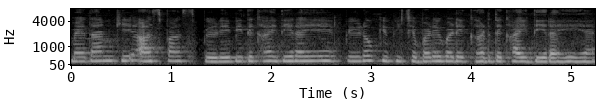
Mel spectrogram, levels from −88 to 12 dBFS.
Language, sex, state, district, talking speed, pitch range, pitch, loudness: Hindi, female, Uttar Pradesh, Gorakhpur, 205 wpm, 230-245 Hz, 240 Hz, -29 LUFS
